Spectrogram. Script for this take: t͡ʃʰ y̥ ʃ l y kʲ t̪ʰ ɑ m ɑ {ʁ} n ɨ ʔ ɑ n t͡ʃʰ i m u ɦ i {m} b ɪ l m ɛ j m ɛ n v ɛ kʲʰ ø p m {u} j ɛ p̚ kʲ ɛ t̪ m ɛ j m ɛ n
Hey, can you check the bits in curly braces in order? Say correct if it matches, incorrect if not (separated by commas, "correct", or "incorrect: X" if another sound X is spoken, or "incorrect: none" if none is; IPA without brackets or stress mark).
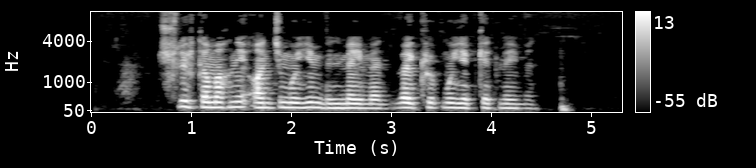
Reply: incorrect: χ, correct, correct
